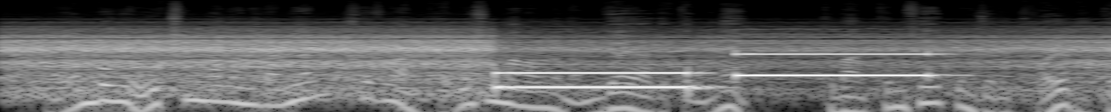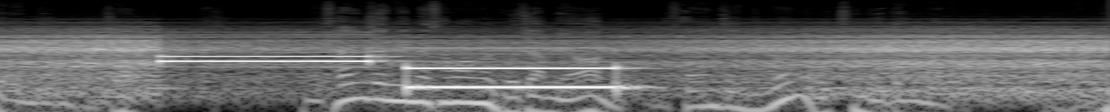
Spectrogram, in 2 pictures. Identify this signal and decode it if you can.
Aircraft SELCAL, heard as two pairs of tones, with room echo and speech in Korean. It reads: BH-GS PR-BK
